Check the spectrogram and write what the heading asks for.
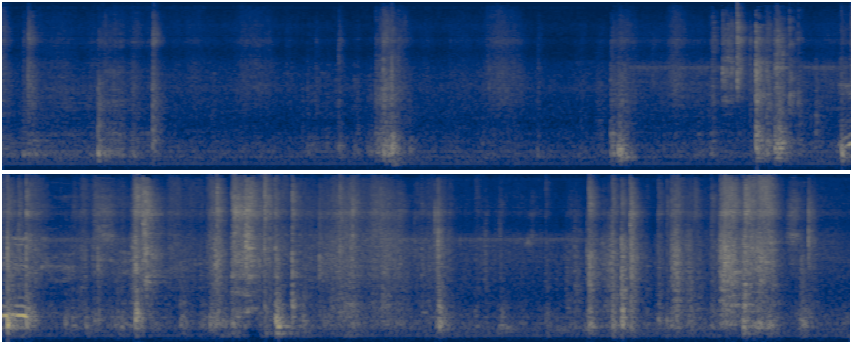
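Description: Cardboard box being opened by hand: the flaps and panels scrape, rustle and knock in short bursts. A few scattered bursts at first, then busier handling from about six seconds in, with the loudest scrape a little after eight seconds.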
